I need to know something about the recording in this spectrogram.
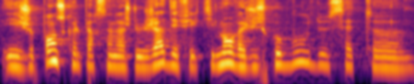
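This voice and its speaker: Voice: medium pitch, fast, warm tone. A filmmaker giving reflective, hesitant answers at a press conference, often repeating words while thinking.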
